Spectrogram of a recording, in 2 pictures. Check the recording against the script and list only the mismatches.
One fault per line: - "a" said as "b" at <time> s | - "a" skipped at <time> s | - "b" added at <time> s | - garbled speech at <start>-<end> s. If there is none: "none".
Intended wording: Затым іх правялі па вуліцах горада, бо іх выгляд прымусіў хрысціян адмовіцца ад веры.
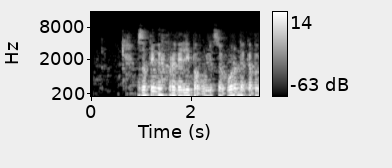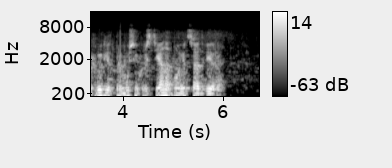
- "бо" said as "каб" at 3.1 s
